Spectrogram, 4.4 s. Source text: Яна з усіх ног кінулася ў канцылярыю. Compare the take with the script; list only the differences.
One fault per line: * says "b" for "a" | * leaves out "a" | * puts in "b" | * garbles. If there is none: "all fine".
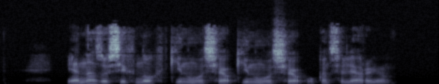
* puts in "кінулася"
